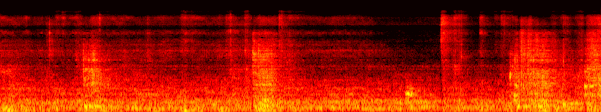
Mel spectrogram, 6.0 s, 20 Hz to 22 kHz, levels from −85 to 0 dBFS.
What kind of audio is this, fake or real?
fake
